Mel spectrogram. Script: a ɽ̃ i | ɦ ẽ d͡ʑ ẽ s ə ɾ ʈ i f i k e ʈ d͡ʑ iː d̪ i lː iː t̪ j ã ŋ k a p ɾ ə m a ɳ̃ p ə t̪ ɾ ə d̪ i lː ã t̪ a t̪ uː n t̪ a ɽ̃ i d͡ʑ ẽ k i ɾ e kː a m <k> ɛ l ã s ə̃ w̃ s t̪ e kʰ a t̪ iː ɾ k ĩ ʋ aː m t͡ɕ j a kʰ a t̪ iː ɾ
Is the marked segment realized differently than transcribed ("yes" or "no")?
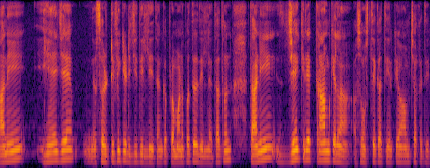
no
